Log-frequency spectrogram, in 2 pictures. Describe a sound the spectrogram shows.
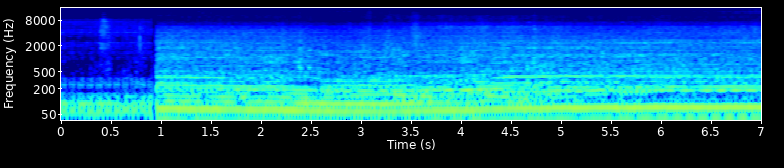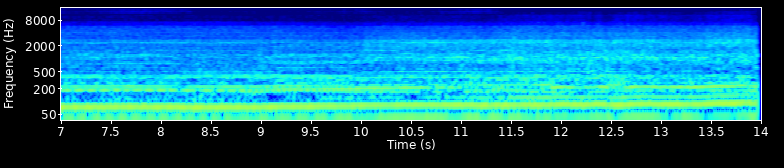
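An off-road vehicle's engine rumbles steadily as it drives along.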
